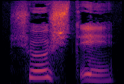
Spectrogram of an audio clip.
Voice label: "shushtii", Archi

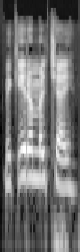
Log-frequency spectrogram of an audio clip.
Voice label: "mikiiran", Archi

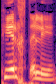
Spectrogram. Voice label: "pirxtii", Archi

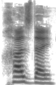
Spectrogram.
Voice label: xaci ergpl, archi

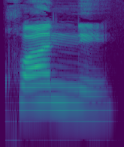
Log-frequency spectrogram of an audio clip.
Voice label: "qwan", Archi

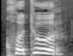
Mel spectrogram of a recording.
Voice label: "qutur", Archi

